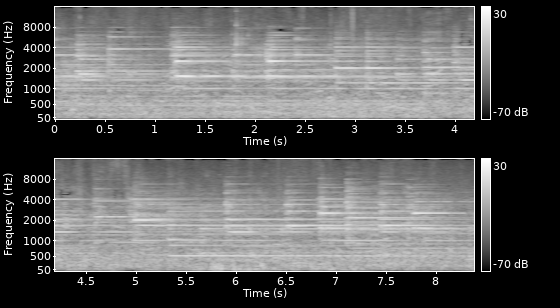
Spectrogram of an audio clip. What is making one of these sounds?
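Clock tower bells ring out a tune, with each struck note ringing on.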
